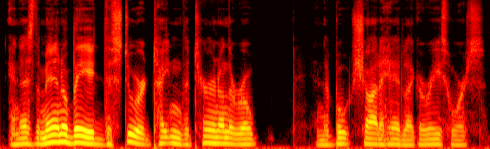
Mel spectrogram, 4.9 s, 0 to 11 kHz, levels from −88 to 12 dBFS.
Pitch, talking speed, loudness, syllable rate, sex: 120 Hz, 270 wpm, -18 LUFS, 6.8 syllables/s, male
